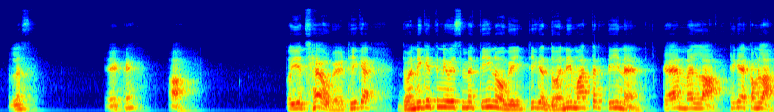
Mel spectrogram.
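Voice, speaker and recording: Man, grammar teacher, fairly high voice, asks and answers his own questions, echoey room, thin phone-like sound. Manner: frequent "theek hai" checks. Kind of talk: online exam-prep lesson.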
